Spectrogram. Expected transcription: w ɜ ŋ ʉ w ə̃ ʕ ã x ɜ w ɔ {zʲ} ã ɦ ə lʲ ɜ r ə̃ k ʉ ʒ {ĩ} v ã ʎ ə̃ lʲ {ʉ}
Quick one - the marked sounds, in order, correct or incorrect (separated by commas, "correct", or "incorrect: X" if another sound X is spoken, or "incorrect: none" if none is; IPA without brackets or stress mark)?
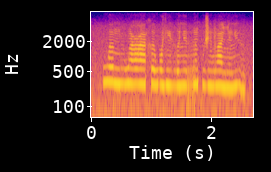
correct, incorrect: ẽ, correct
